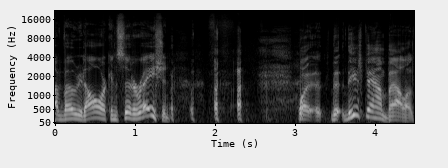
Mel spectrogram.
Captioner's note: laughing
